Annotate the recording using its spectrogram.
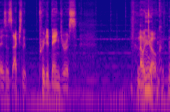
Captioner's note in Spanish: ríe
